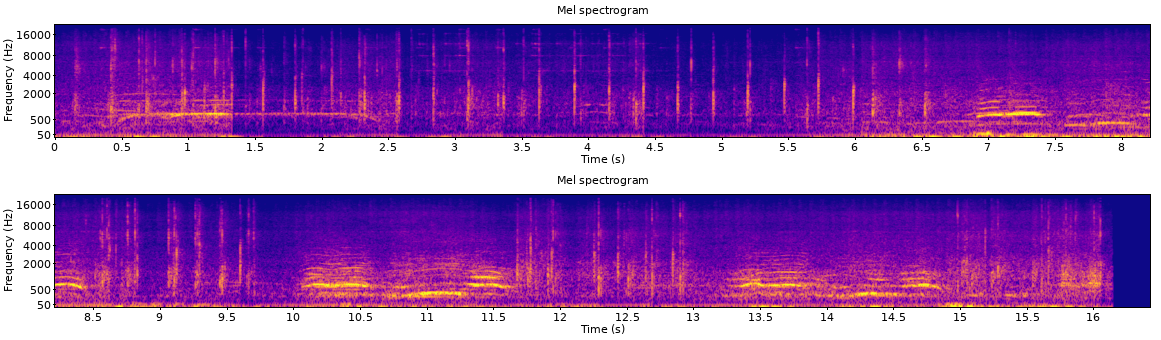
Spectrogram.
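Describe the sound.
A crowd of demonstrators at an antifascist rally shouts and chants loudly and without a break. Voices rise and fall together in repeated calls over a constant roar of crowd noise.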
